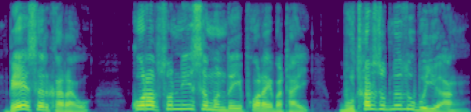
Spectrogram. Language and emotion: Bodo, angry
